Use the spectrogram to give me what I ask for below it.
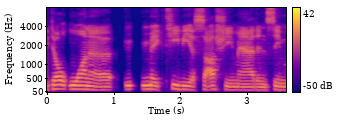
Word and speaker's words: Asahi: I've always just assumed it's Asashi, Yeah, but maybe the whatever.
